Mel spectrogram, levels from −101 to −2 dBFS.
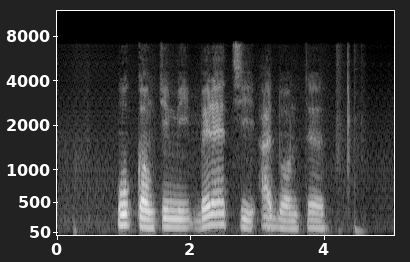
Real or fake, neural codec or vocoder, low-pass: fake; codec, 16 kHz, 0.4 kbps, LongCat-Audio-Codec; 7.2 kHz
